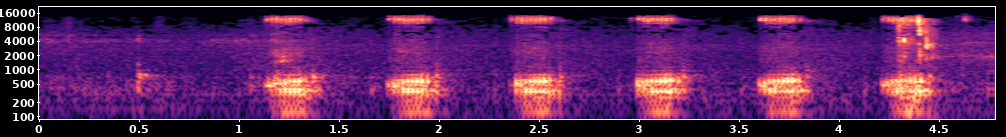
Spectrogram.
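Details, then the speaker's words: Momcozy V1 wearable breast pump running: regular, fairly loud whooshing mechanical suction pulses, about 98 a minute; described as not the quietest pump. "I will say that this pump is not the quietest I'm gonna go ahead and play it for you"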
